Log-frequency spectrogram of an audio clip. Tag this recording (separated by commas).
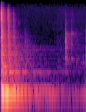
thud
